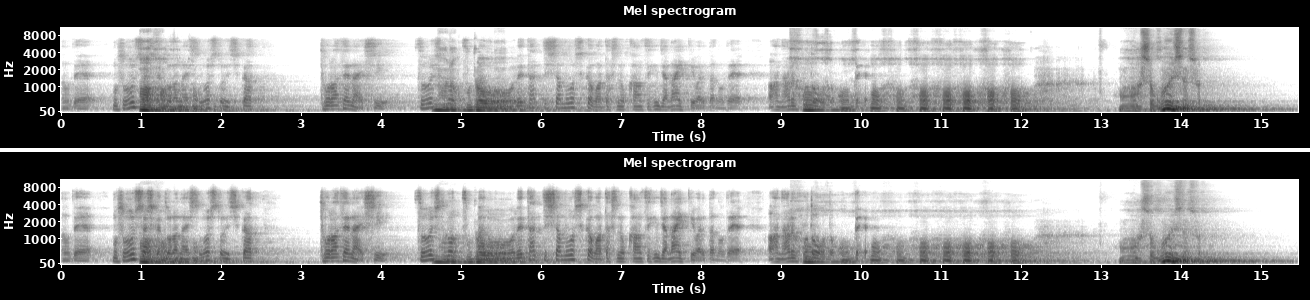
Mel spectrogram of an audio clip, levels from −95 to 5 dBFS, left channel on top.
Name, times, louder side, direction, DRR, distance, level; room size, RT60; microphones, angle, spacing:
voice 1, 0.0-2.5 3.2-4.1 4.4-8.5 8.8-10.1, right 5 dB, 60° right, 0.6 m, -36 dB
voice 2, 1.0-1.7 4.6-5.7 9.1-9.4 9.7-12.4 13.2-14.2, left 1 dB, 55° left, 1.3 m, -27 dB
24.5 x 14.0 x 8.9 m
head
